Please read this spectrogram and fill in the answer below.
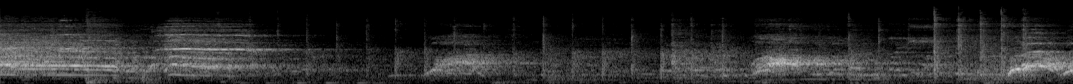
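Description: A man's loud, high-pitched yell, long and wavering, with two shorter cries after it, over scattered sharp clicks and knocks. It is the kind of shriek that is jokingly likened to a water deer's scream.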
